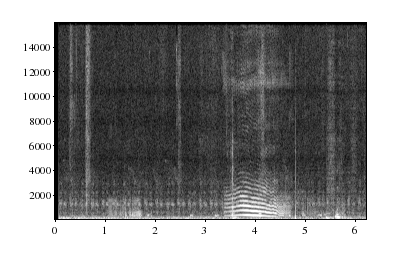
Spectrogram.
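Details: A two-day-old Weimaraner puppy, one of a new litter, gives a single thin, high whine that arches up and then drops away.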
